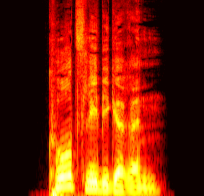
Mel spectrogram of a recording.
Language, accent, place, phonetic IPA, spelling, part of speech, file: German, Germany, Berlin, [ˈkʊʁt͡sˌleːbɪɡəʁən], kurzlebigeren, adjective, De-kurzlebigeren.ogg
- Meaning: inflection of kurzlebig: 1. strong genitive masculine/neuter singular comparative degree 2. weak/mixed genitive/dative all-gender singular comparative degree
